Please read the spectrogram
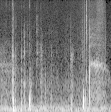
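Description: Faint small clicks and rustles of wires being lifted and slid out of a plastic wire clip on a dishwasher's pump assembly, a few separate ticks spread over the two seconds.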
